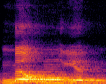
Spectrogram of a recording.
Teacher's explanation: Irti'ai di taraful lisan, ada getaran di ujung lidah. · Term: takrir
